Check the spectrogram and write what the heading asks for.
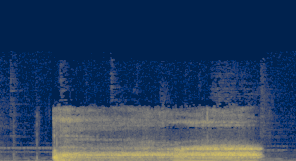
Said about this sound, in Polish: Ale to jakiś reptilian, bo, bo no. tu jakieś oddechy są. Po, po fentanylu, po fentanylu taki zgięty zadzwonił.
